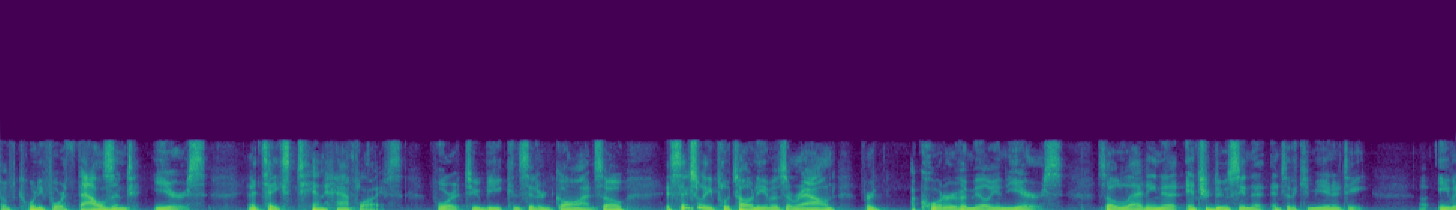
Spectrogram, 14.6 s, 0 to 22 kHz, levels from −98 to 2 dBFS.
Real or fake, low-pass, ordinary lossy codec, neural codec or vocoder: real; 7.2 kHz; MP3, 64 kbps; none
